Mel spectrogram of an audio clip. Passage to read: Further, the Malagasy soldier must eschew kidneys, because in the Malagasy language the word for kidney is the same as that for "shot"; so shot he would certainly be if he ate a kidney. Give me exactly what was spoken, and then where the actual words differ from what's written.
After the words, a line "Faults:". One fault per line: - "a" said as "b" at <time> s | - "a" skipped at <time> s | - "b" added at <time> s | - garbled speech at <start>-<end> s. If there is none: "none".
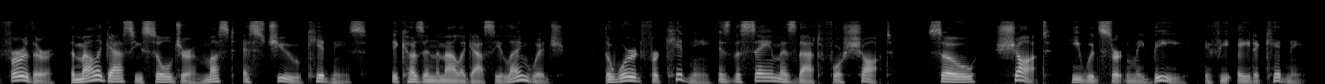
Further, the Malagasy soldier must eschew kidneys, because in the Malagasy language the word for kidney is the same as that for "shot"; so shot he would certainly be if he ate a kidney.
Faults:
none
